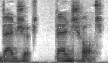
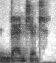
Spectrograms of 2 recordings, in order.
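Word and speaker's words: Bagehot: His name is Baggehot, and I thought it was Badgehot. It's actually Badgett.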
